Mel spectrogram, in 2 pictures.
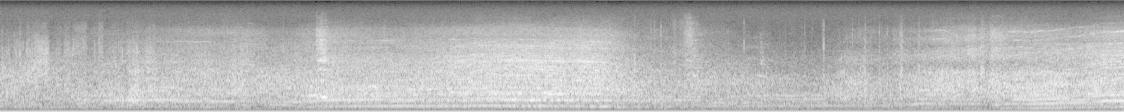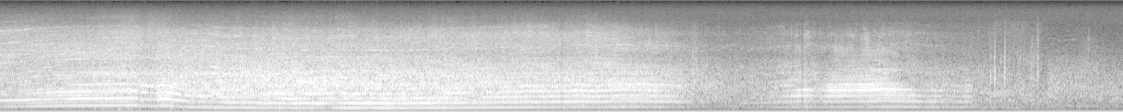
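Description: A rally car engine roars and revs hard, rising and falling as it passes.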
